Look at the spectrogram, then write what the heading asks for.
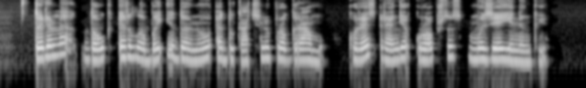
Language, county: Lithuanian, Šiauliai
